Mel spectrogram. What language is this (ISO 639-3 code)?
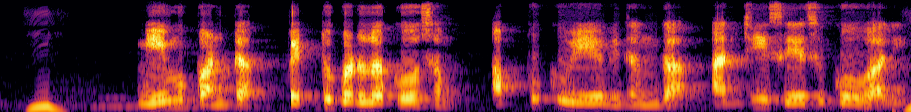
tel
